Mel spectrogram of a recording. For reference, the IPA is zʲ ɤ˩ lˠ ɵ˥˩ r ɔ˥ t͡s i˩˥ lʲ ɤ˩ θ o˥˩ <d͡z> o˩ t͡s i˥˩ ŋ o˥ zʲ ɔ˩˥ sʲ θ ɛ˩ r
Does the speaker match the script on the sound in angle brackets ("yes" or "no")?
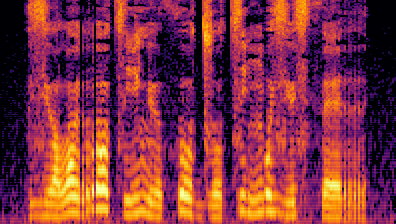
yes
